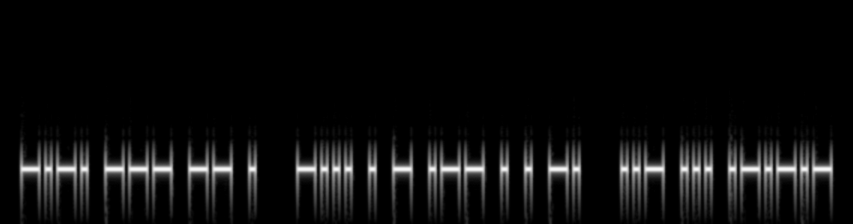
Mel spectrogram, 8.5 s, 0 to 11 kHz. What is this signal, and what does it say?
Morse code, heard as a keyed tone, about 20 wpm, 700 Hz. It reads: COME BETWEEN US.
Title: Sentences from Top 1000 Words - Review Part 1 - 20wpm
